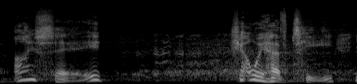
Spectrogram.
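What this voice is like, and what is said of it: Mock British accent. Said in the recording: “Speakers that have a British accent”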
